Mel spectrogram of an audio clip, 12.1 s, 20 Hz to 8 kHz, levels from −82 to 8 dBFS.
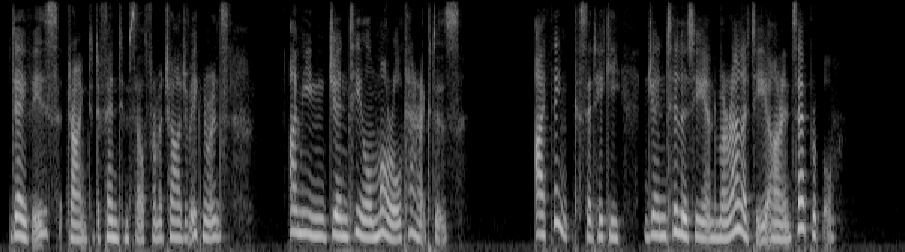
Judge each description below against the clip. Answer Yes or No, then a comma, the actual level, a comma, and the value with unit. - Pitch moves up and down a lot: No, average, 3.5 semitones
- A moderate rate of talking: No, slow, 120 wpm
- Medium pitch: No, high, 205 Hz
